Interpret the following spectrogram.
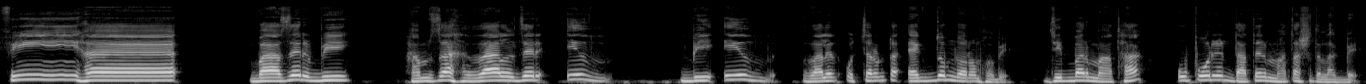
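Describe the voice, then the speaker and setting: A man teaching Quran reading in Bengali style, spelling each syllable slowly and then chanting the words drawn out. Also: on the high side, expressive, dark tone, no room sound, clean studio sound. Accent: Bangladeshi Bengali. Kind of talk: letter-by-letter Quran reading lesson.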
